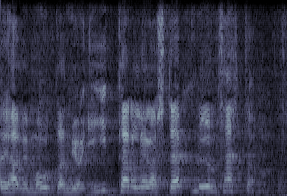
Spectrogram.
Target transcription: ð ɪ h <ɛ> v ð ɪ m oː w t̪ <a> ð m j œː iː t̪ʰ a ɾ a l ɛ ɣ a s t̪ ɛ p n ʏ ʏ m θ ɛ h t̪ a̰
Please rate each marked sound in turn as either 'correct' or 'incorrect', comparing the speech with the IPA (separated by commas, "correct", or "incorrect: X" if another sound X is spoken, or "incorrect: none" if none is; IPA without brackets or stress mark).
incorrect: a, correct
